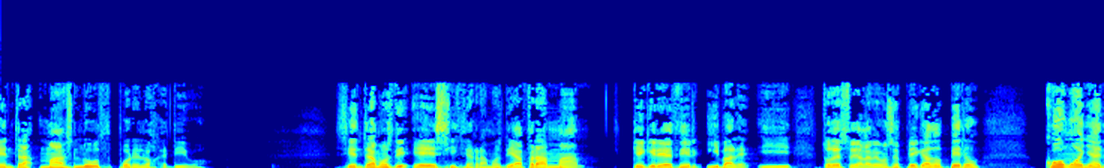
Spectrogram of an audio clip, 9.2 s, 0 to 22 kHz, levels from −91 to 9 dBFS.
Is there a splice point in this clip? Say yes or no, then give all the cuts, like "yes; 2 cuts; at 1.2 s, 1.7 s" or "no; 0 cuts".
yes; 1 cut; at 5.8 s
